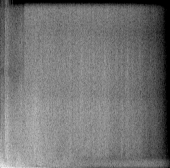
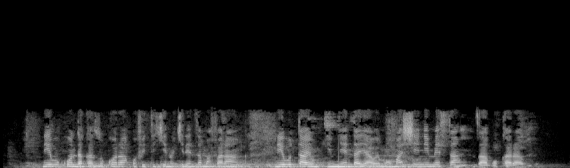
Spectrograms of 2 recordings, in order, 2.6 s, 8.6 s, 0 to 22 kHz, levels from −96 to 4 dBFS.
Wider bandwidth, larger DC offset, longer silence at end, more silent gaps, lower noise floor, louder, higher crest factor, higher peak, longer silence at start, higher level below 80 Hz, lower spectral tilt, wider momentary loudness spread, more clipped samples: first, over 20 kHz vs 7.8 kHz; neither; second, 0.35 s vs 0.6 s; neither; second, -40 dBFS vs -45 dBFS; first, -16 LUFS vs -19 LUFS; about the same, 16 dB vs 16 dB; first, 0 dBFS vs -4 dBFS; second, 0 s vs 0.4 s; first, -20 dBFS vs -54 dBFS; second, -3.5 dB/octave vs -5.5 dB/octave; first, 17 LU vs 9 LU; first, 0.6% vs under 0.1%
